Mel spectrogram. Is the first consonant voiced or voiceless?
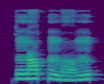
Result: voiced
